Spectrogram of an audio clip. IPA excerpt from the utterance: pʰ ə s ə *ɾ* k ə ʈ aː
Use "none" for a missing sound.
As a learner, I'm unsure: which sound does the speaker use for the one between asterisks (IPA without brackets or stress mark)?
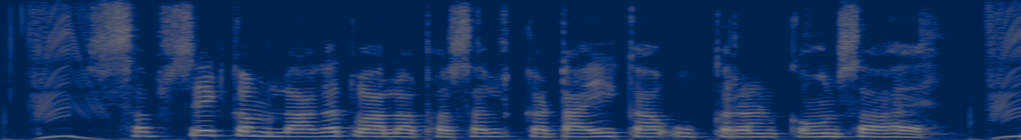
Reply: l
